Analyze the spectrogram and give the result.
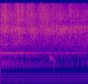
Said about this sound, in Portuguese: Passar um de palmas pro guardião da porta.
